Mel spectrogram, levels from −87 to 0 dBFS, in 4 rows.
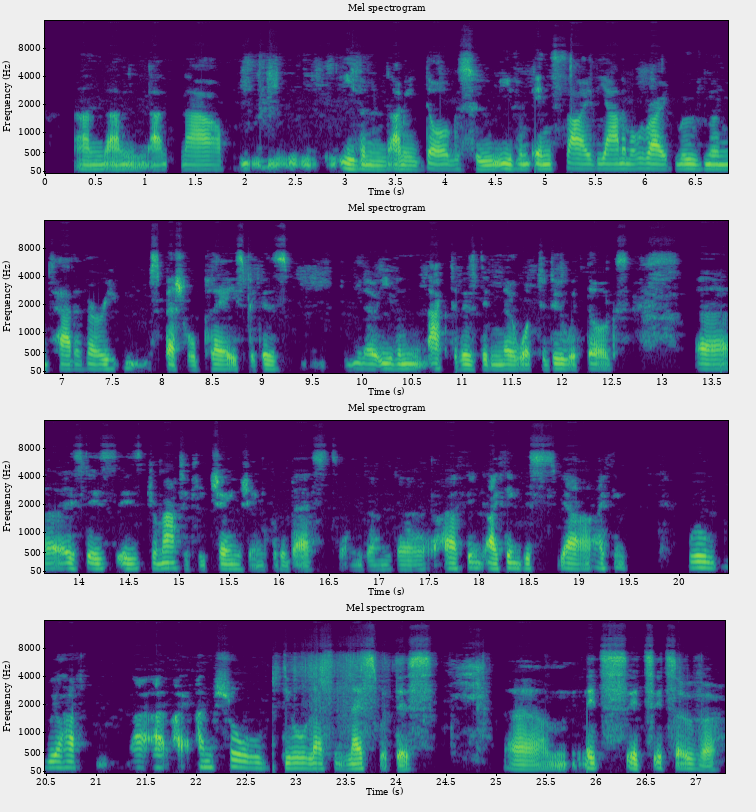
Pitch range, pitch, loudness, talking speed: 110-140 Hz, 115 Hz, -22 LUFS, 155 wpm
